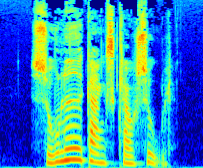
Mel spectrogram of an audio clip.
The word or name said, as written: solnedgangsklausul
